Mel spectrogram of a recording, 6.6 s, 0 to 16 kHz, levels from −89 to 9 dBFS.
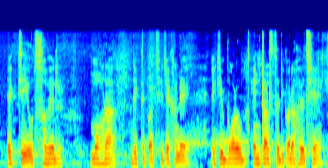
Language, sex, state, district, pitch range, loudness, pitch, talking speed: Bengali, male, West Bengal, Malda, 105-115 Hz, -17 LUFS, 110 Hz, 120 wpm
